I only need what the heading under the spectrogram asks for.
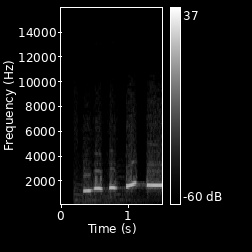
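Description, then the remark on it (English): A bright whistled jingle of five quick notes, the McDonald's fast food mnemonic, climbing slightly in pitch, with the last note held longer. No voices, just the clear whistled tune on its own. “And turned it into a whistle.”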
